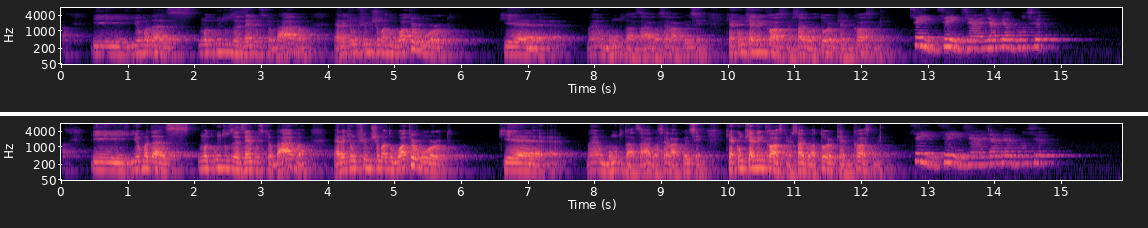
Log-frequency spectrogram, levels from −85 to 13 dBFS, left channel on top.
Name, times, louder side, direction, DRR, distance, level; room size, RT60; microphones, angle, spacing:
voice 1, 0.4-3.7 4.1-5.8 6.6-7.5 7.9-12.3, right 5 dB, 80° right, 10 dB, 0.3 m, -22 dB
voice 2, 12.8-14.7, left 4 dB, 60° left, 3 dB, 0.5 m, -26 dB
4.0 x 2.3 x 4.3 m, 1.0 s
head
